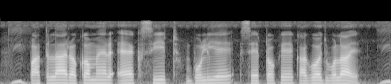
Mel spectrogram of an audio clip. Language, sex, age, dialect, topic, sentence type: Bengali, male, 18-24, Jharkhandi, agriculture, statement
